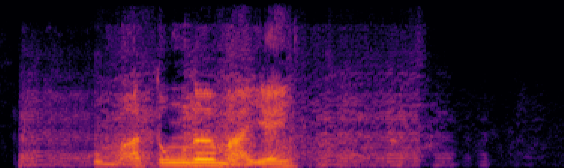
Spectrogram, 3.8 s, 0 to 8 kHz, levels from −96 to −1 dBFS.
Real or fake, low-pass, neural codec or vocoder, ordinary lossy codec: real; 7.2 kHz; none; Opus, 16 kbps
